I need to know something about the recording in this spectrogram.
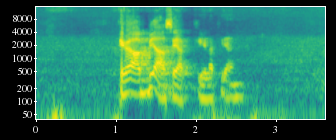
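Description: An elderly man speaks calmly and warmly into a microphone.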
